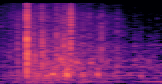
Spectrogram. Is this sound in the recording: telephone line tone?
no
